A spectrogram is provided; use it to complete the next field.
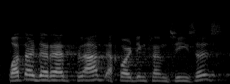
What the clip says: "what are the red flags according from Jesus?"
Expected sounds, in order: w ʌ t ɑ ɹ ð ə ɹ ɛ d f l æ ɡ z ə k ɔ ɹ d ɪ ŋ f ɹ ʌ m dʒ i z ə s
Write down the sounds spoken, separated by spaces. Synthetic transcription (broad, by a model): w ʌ t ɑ ɹ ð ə ɹ ɛ d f l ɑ ɡ ə k ɔ ɹ d ɪ ŋ f ɹ ʌ m dʒ i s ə s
